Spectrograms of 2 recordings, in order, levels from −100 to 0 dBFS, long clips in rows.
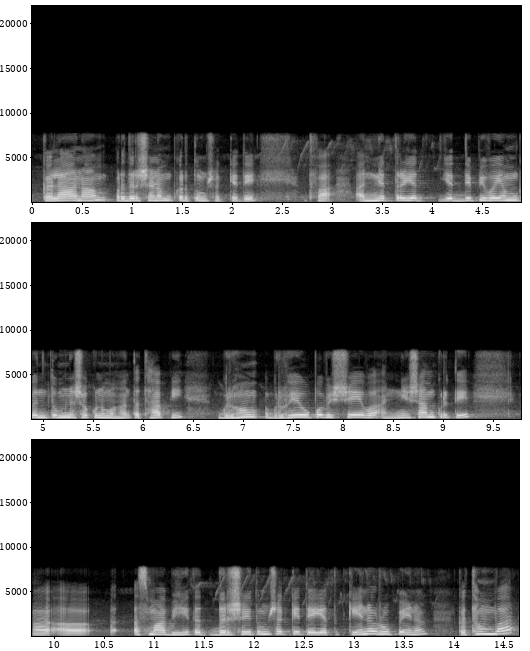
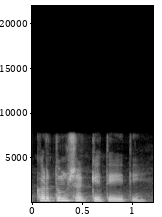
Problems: background sounds at intervals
